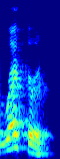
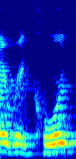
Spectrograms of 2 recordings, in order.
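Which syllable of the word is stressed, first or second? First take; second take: first; second. First: The stress is on the first syllable. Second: The stress is on the second syllable. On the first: The word is used as a noun. "It's a noun now" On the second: The word is used as a verb. "That's a verb"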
